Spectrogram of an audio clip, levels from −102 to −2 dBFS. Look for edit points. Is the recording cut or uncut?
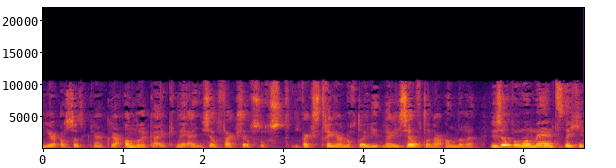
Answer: cut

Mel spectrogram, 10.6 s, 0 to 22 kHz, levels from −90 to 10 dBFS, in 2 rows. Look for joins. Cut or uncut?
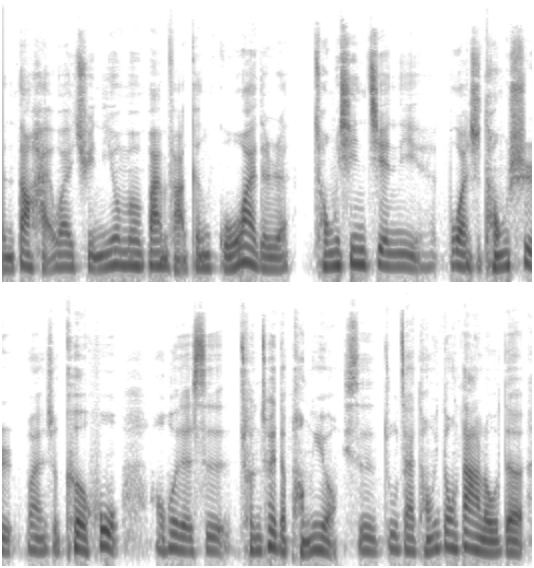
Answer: cut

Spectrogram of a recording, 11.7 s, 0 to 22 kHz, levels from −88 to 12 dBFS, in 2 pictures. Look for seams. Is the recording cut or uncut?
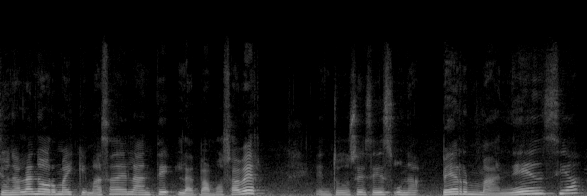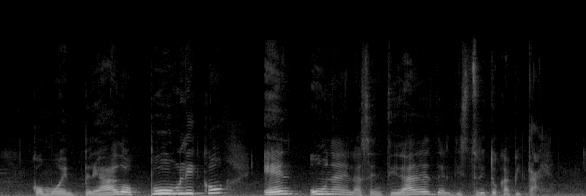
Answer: uncut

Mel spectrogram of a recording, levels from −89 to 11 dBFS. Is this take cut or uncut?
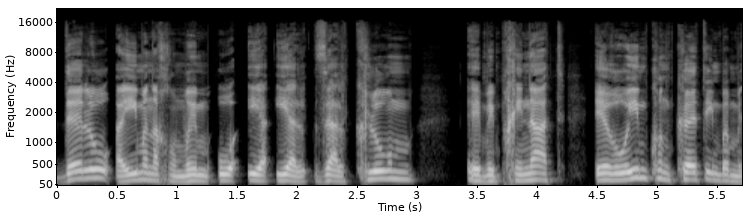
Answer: cut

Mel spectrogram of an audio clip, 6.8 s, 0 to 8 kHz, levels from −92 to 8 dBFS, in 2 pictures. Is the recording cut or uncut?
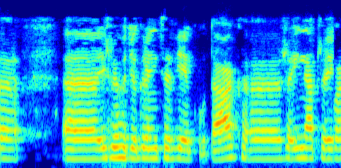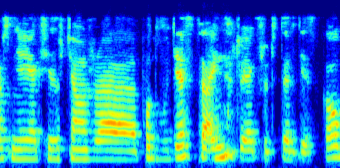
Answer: cut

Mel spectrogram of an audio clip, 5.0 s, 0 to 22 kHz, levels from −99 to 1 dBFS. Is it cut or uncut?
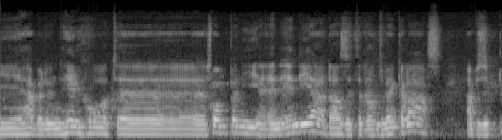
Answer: cut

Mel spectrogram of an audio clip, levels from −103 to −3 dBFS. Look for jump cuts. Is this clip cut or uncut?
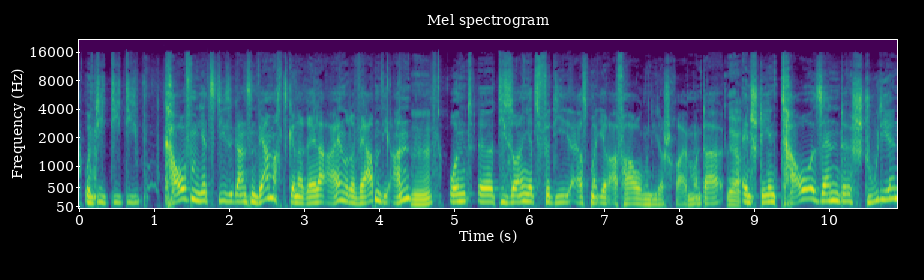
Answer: uncut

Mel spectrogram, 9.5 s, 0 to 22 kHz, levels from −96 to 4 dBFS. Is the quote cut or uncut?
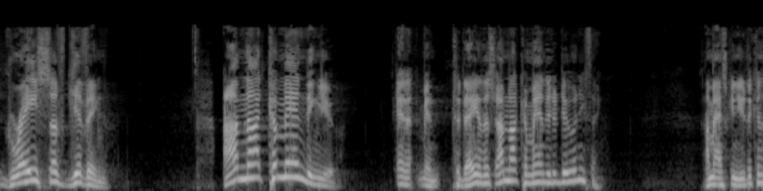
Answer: cut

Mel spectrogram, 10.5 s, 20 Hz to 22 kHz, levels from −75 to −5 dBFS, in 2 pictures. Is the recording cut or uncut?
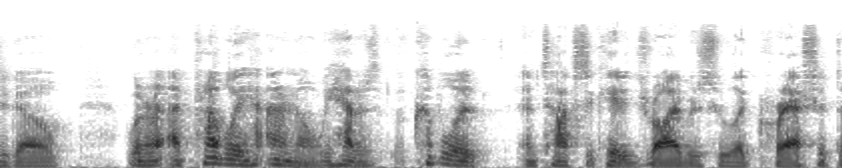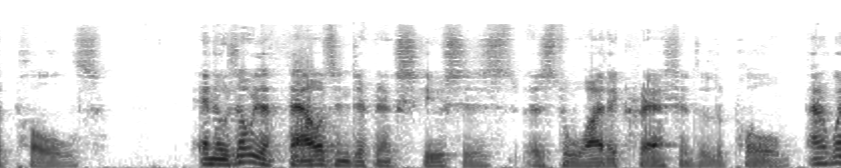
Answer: uncut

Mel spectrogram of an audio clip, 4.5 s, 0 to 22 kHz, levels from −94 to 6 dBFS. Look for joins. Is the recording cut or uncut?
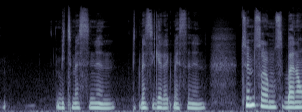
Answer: cut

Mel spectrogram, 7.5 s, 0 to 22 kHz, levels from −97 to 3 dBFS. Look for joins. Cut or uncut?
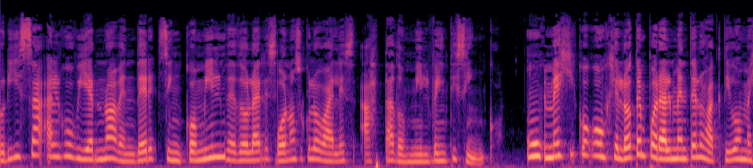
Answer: cut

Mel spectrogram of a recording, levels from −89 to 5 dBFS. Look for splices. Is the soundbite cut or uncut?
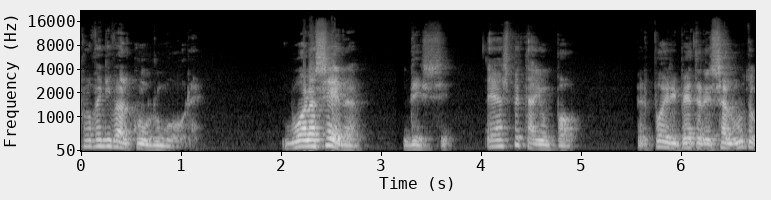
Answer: uncut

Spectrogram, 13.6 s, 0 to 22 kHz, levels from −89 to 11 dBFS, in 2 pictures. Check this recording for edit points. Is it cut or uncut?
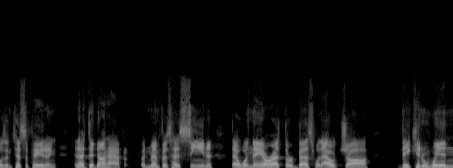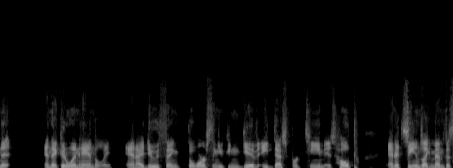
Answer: uncut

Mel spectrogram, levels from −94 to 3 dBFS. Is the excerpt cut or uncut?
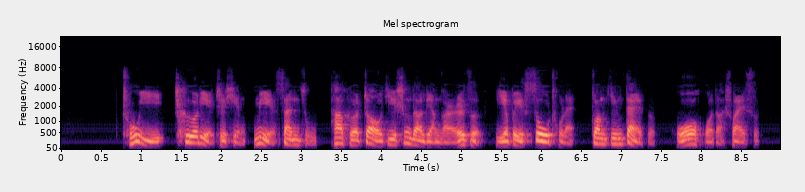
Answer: cut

